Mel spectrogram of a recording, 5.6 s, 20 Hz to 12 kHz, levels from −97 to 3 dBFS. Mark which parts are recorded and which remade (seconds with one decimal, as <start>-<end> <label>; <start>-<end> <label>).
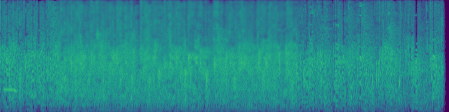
0.0-0.7 recorded; 0.7-3.7 remade; 3.7-5.6 recorded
